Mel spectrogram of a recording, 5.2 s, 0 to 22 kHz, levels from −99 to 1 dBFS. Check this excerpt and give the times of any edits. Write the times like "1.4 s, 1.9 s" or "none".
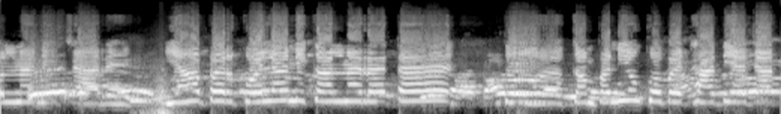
1.1 s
